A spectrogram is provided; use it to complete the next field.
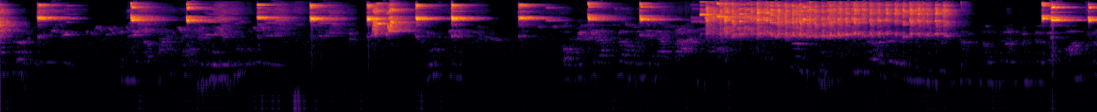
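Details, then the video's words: Lovebird giving a series of short, sharp, high-pitched chirps at roughly half-second intervals, then a continuous harsh, rapid chattering burst lasting a few seconds before the chirps resume. "LoveBirt_Bunyi suara burung"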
